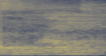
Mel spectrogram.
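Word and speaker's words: knight: So if you see a word in English that starts with the letter K and is followed by an N, the K is going to be silent, probably 100% of the time.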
